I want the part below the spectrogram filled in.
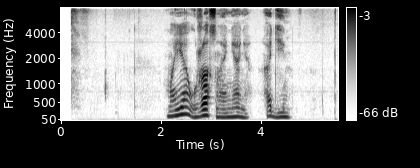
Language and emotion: Russian, sad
